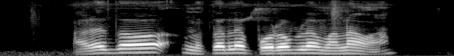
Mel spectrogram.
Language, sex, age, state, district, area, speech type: Santali, male, 45-60, West Bengal, Birbhum, rural, spontaneous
